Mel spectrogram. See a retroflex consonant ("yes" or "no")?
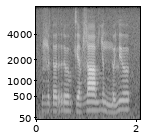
no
